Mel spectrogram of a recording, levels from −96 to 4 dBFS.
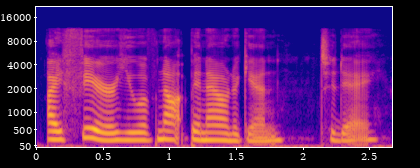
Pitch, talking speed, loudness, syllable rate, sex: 215 Hz, 225 wpm, -17 LUFS, 5.0 syllables/s, female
